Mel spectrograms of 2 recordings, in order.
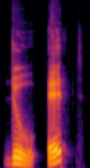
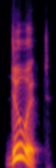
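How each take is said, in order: First: The vowel of do is said in full. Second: The vowel of do is dropped.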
